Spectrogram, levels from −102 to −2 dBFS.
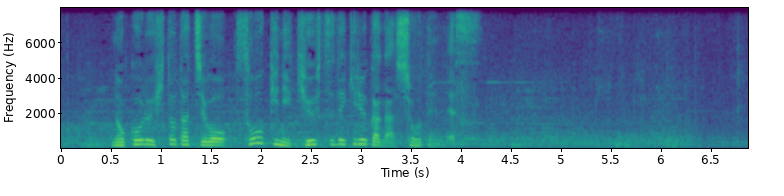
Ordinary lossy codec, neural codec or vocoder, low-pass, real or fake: none; none; none; real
